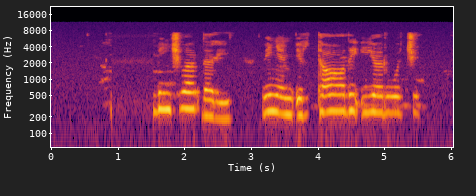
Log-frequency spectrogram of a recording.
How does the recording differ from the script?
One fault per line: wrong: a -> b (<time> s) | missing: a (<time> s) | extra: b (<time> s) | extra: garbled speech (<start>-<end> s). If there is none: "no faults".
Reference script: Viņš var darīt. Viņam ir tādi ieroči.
no faults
